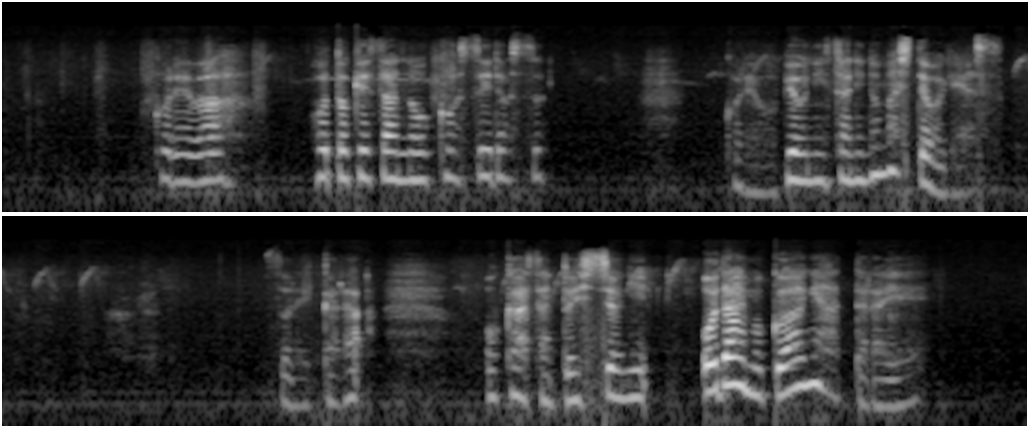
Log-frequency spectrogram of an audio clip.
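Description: A woman speaks calmly and gently nearby.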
